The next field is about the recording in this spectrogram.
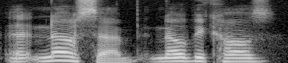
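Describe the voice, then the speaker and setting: A man's voice: fairly high pitch, big pitch swings, unhurried, mellow, dry recording, pitched above the performer's own voice. A man voicing a frightened, servile hunting guide who stammers and pleads as he reads a science fiction story. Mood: nervous. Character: terrified, pleading, cowardly male hunting guide.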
